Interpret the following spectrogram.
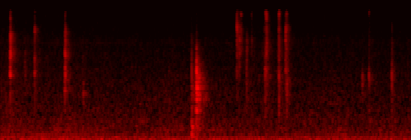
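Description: Faint small clicks and taps of small bearings and a metal wheel axle being handled and pressed into a blue plastic RC-car upright. There is a louder single click about three seconds in and a quick run of clicks around four seconds.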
